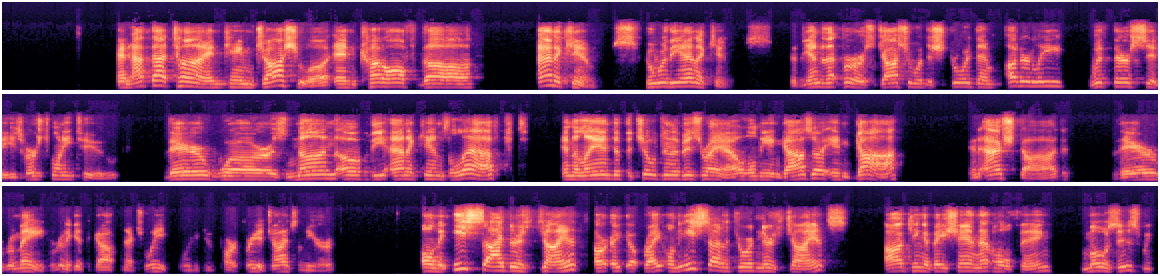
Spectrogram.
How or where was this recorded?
large echoing room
